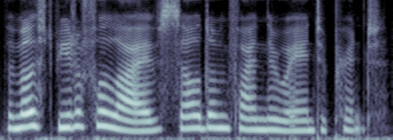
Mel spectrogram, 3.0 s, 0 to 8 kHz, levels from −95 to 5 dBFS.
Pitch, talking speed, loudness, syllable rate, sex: 245 Hz, 205 wpm, -17 LUFS, 5.3 syllables/s, female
